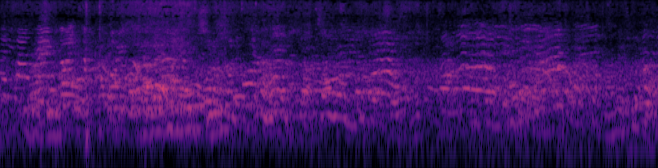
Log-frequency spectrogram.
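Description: Several people's voices talking and calling over one another, overlapping so that no words stand out.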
